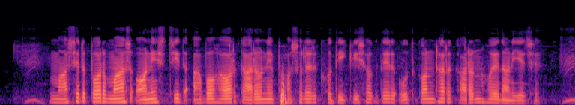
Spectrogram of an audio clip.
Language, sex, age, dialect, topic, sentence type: Bengali, male, 25-30, Standard Colloquial, agriculture, question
